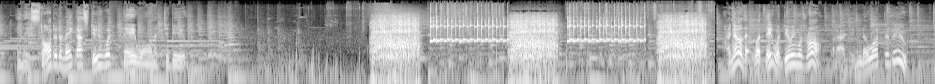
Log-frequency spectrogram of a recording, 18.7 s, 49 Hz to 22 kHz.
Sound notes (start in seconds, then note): 5.4 dinosaur Roar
